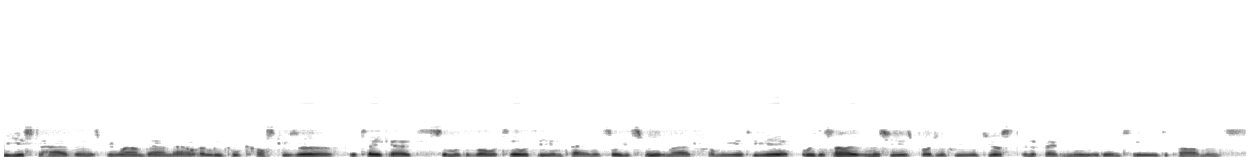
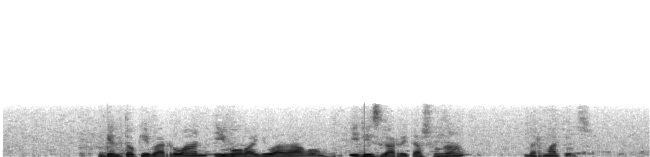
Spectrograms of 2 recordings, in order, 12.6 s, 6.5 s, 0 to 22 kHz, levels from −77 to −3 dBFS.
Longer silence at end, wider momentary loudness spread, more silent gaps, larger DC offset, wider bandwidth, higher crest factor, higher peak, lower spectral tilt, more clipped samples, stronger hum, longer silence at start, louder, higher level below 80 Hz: second, 0.25 s vs 0.65 s; about the same, 12 LU vs 10 LU; neither; neither; second, 4.1 kHz vs 7.6 kHz; about the same, 18 dB vs 14 dB; second, -6 dBFS vs 0 dBFS; first, -9 dB/octave vs -7.5 dB/octave; neither; neither; second, 0.05 s vs 0.8 s; second, -25 LUFS vs -13 LUFS; second, -80 dBFS vs -50 dBFS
